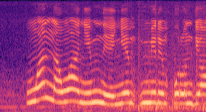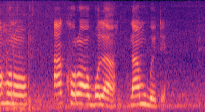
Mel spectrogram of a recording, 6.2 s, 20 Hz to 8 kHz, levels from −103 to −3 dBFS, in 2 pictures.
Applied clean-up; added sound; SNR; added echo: none; Vehicle; 18 dB; none.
